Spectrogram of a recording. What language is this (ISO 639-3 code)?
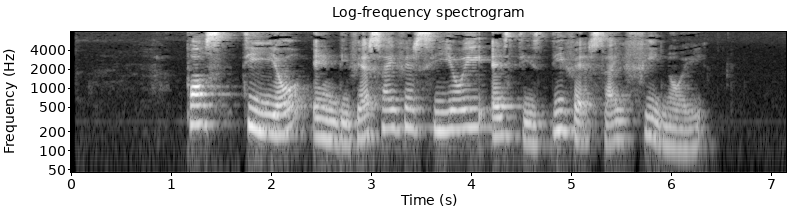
epo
